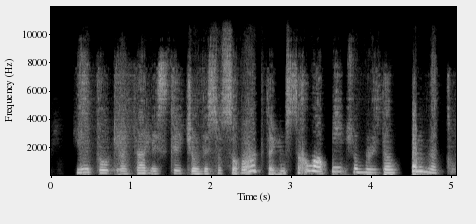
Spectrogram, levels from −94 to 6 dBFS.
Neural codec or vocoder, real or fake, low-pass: codec, 44.1 kHz, 0.9 kbps, DAC; fake; 10.8 kHz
